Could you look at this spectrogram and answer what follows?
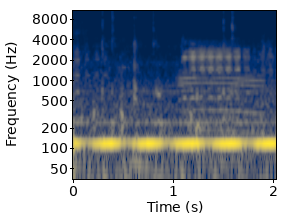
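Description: Sheep in Minecraft bleating, several short wavering bleats spread through the clip over a steady low game hum, loud and close, with no speech.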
